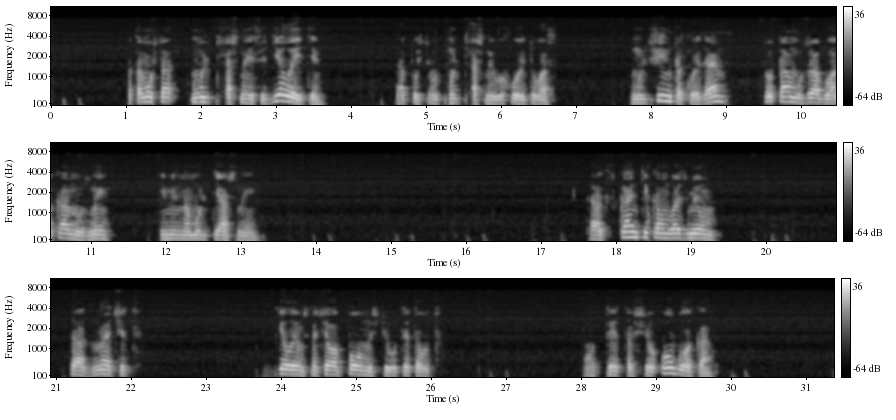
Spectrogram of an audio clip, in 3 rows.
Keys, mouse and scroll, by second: 0.3 e, 1.8 click, 2.2 e, 3.1 click, 3.4 e, 4.2 click, 4.4 e, 5.2 click, 5.4 e, 6.0 click, 6.2 e, 7.5 click, 7.8 e, 8.4 click, 8.9 e, 9.9 e, 10.8 click, 11.0 e, 12.0 e, 12.8 click, 13.2 e, 13.7 click, 14.1 e, 14.8 click, 15.2 e, 16.1 e, 16.9 click, 17.2 e, 19.0 e, 19.8 click, 20.2 e, 21.1 click, 21.6 e, 23.7 click, 24.0 e, 26.7 click, 26.8 e, 28.1 click, 28.2 e, 30.0 e.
